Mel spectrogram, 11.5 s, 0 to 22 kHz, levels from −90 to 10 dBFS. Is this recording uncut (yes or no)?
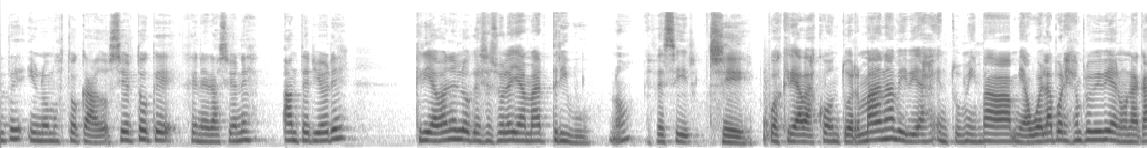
yes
